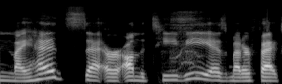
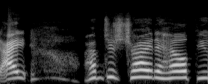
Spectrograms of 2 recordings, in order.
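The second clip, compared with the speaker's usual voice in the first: put-on male yell, higher and louder; 8 semitones higher, 4 dB louder than usual. Retelling what a stranger said over the game headset: imitating a man yelling. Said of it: "he starts yelling at me like".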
